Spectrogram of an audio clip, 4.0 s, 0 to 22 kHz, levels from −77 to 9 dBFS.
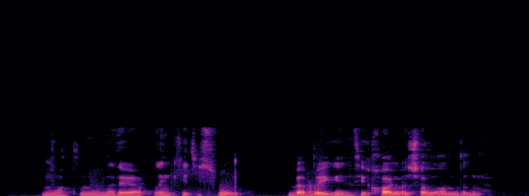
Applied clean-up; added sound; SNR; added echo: neural separator model SepFormer DNS4.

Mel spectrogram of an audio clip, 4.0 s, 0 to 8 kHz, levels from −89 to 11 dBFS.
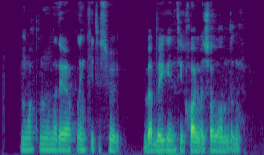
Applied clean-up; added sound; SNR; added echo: neural mask model DeepFilterNet 3.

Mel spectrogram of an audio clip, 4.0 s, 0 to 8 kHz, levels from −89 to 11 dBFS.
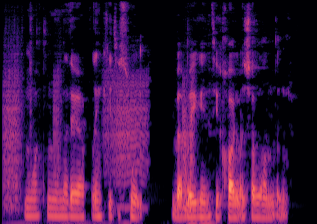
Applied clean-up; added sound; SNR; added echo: classical method spectral subtraction.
